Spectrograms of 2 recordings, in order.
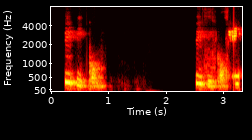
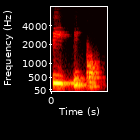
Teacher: donde hace mayor fuerza de voz es en la ti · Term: sílaba tónica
